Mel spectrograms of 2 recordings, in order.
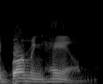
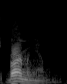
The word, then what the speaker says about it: Birmingham: You don't say Birmingham. They'll correct you, you know. It's Birmingham, Birmingham. And you kind of say it all together, Birmingham, making it about one syllable, Birmingham.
